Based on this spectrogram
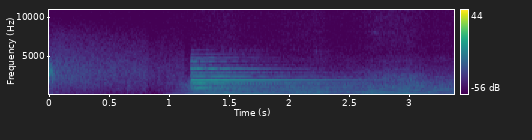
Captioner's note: bell tolling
